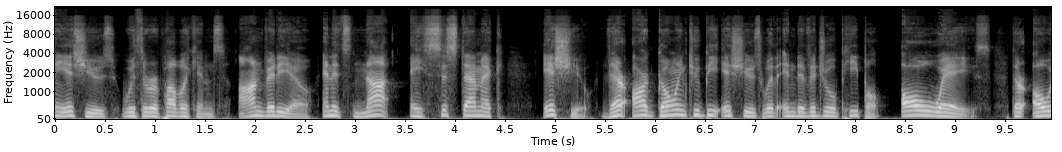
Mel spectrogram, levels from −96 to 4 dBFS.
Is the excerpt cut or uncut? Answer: cut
